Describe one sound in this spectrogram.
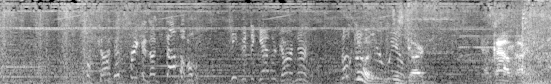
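Energy blasts roar and crackle.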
